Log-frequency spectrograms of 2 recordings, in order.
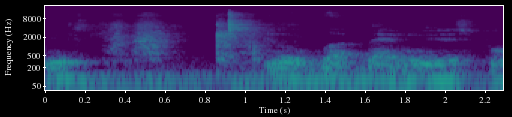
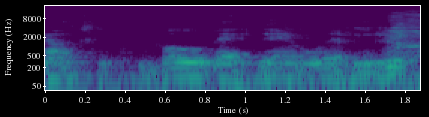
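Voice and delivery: ordinary talk

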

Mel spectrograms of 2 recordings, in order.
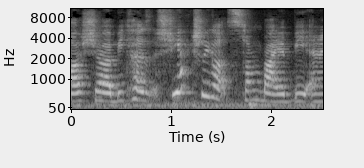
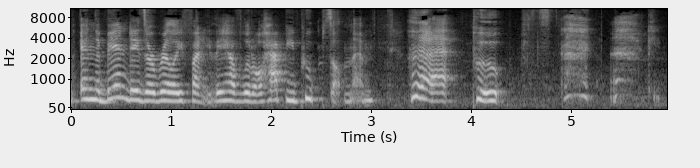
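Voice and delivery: ordinary delivery

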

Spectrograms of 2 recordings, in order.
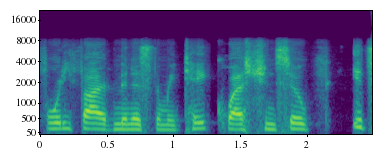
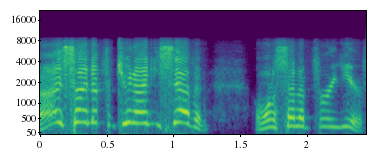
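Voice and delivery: high, rushed mock customer plea; mimicking a customer; 8 semitones higher, much faster than usual. Customer asking to switch to a year, high-pitched mimicry. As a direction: put on a high-pitched customer voice, starting fast. Voices a customer wanting to upgrade.

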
